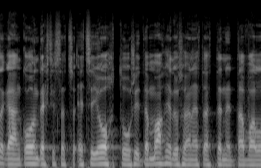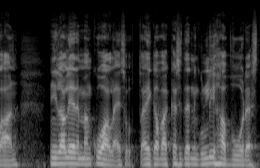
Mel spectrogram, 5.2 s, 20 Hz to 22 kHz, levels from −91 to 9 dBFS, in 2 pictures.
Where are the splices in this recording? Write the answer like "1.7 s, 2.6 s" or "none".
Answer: none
